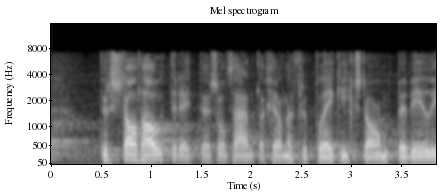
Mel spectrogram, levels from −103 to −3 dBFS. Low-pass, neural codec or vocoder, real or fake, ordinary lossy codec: 7.2 kHz; none; real; MP3, 48 kbps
